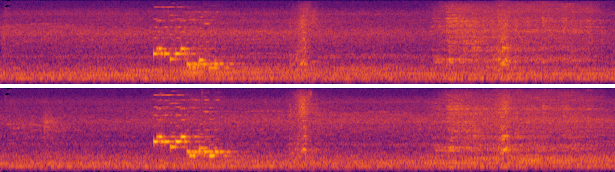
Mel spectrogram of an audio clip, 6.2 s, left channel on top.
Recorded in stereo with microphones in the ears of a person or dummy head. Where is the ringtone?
10° left (ahead or behind), 1.2 m.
